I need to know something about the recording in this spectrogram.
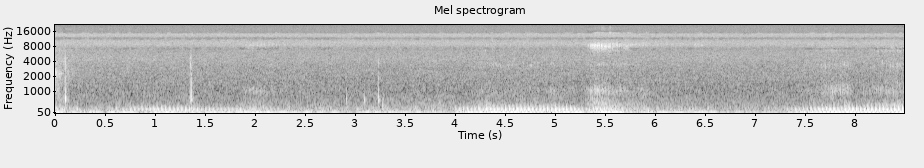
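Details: Soft snoring from a sleeping domestic cat, low rumbling breaths coming in separate stretches with quieter gaps between them.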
